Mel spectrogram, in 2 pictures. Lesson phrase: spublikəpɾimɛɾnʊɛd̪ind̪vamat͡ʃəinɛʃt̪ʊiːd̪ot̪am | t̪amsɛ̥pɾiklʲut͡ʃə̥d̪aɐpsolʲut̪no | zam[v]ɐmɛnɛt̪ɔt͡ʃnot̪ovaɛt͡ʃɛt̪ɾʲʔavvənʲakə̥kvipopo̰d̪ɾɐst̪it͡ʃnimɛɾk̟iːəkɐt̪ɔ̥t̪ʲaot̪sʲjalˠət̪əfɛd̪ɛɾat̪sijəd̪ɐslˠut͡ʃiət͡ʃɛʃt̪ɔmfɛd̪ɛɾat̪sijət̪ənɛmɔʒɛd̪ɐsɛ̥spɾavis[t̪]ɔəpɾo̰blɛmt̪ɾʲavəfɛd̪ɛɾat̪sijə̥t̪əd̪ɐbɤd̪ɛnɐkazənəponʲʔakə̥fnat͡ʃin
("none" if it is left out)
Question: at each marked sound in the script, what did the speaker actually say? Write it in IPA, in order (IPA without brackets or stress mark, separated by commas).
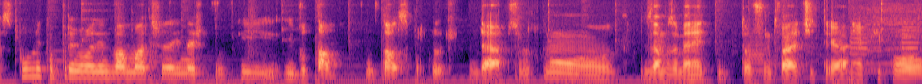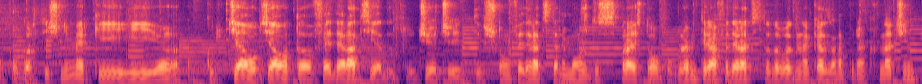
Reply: z, t̪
